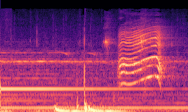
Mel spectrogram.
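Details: A Hawaiian crow (ʻAlalā), recorded for a vocalization study, gives one drawn-out, nasal, richly harmonic call of about half a second, rising slightly then dropping. Soft background music and a few low thumps come before it.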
